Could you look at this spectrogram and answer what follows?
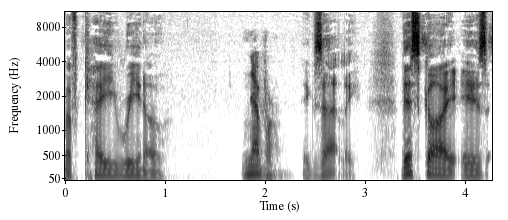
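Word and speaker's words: Krino: His name is spelt K-R-I-N-O, K Reno.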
